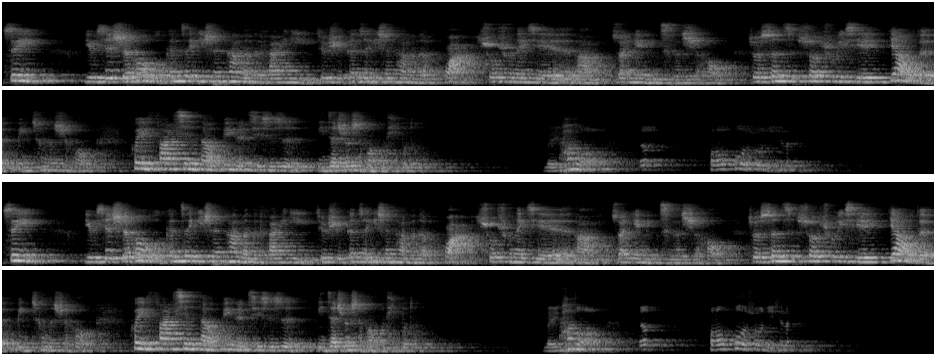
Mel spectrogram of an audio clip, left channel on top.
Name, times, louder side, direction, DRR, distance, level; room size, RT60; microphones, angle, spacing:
voice 1, 0.0-0.3 0.8-13.5 14.9-15.1, right 1 dB, 30° right, -3 dB, 1.6 m, -27 dB
voice 2, 14.7-15.4 15.7-15.8 16.4-17.2, right 2 dB, 80° right, 5 dB, 0.8 m, -35 dB
8.6 x 3.2 x 4.0 m, 1.0 s
head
